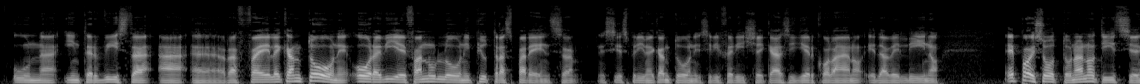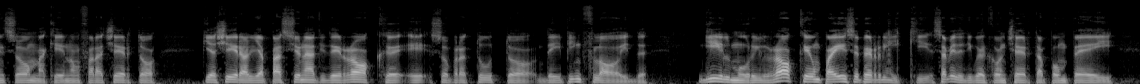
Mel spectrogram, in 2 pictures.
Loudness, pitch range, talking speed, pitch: -26 LUFS, 90-105 Hz, 145 wpm, 95 Hz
